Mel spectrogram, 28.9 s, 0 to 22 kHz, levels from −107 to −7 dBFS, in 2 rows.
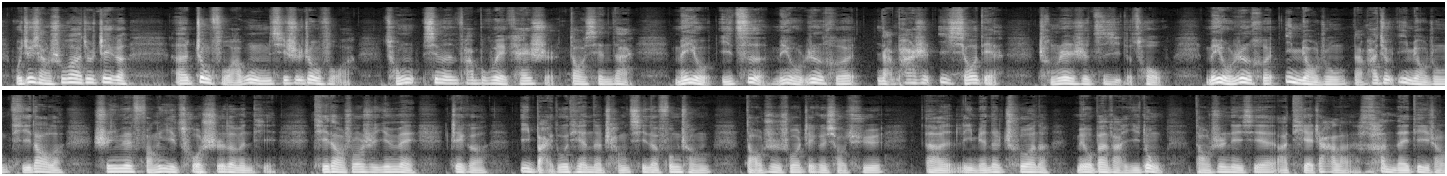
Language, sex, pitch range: Chinese, male, 100-140 Hz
